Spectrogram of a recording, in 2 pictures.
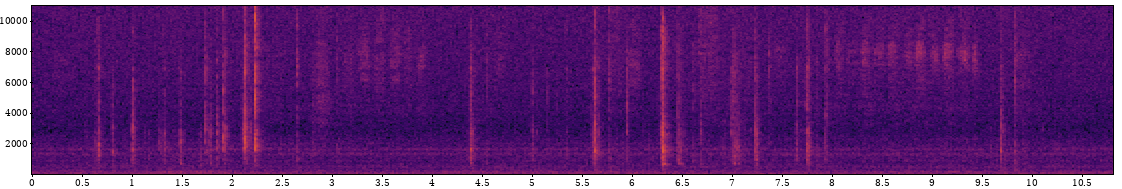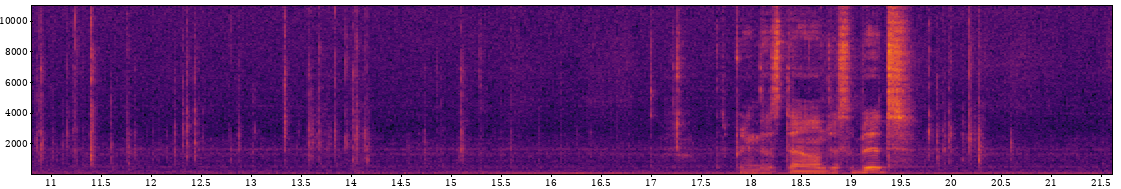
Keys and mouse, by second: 2.1 f, 3.1 click, 4.6 alt+middle click, 5.8 ctrl+alt+click, 6.6 alt+shift+click, 7.4 alt+click, 7.9 click, 9.9 middle click, 9.9 alt+click, 11.2 ctrl+z, 13.7 g, 14.0 f, 15.3 alt+click, 17.5 click, 18.0 click, 20.2 f.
